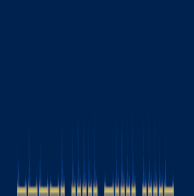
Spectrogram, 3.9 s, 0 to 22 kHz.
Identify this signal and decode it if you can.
Morse code, heard as a keyed tone, about 22 wpm, 700 Hz. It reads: 9564
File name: practice / 22wpm / Four Letter-Number Combinations - 22wpm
